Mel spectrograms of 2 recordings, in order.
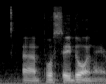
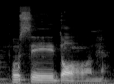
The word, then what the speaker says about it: Poseidon: So, Poseidon. Poseidon. Poseidon. Okay. Yeah, Poseidon. Exactly. I believe in modern would be Poseidonas, if I'm not wrong, with a V, but it's still a D in Attic pronunciation.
